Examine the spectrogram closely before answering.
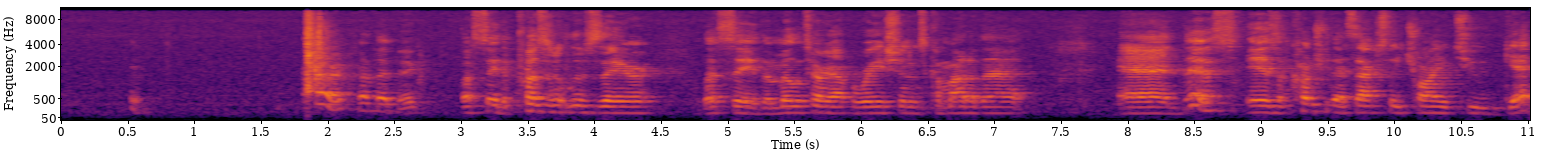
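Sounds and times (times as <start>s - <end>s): faint steady hiss: 0.0s - 11.0s
man speaking loudly: 1.8s - 7.3s, 8.0s - 11.0s.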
